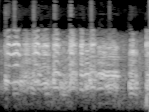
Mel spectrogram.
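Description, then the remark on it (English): A goose honking sound effect: a goose honks repeatedly in quick, raspy bursts, loud, forming an almost continuous chorus of nasal calls over about a second and a half. “She calls them geese.”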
